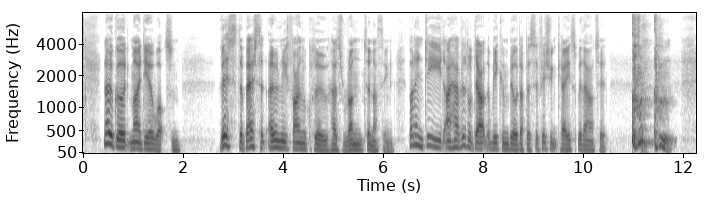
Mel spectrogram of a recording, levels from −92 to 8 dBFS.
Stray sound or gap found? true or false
true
